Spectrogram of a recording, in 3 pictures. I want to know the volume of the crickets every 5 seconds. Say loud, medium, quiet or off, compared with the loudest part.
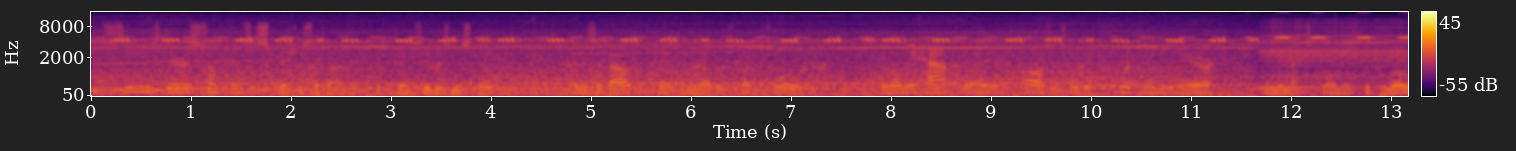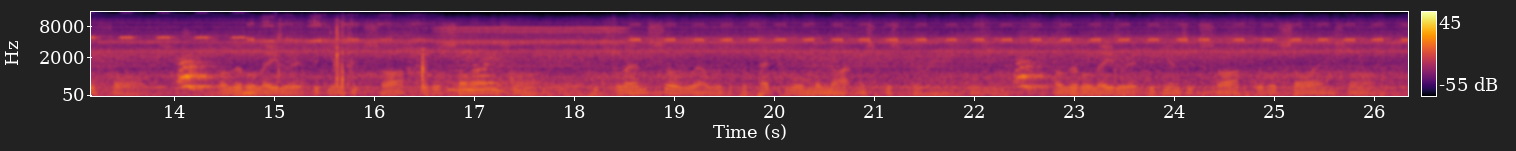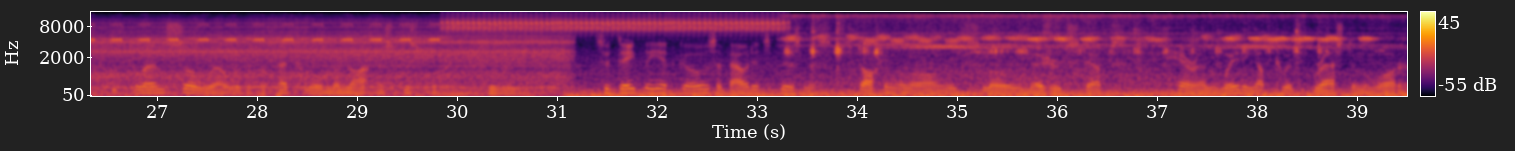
loud, loud, loud, loud, loud, loud, medium, loud.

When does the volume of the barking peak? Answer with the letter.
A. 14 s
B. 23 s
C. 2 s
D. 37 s
A.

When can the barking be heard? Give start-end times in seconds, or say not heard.
14.0-15.3, 22.4-23.6.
